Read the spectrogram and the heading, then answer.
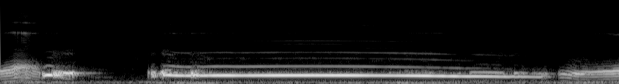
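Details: Pelung-type Barbary dove with long, thick-voiced cooing meant to stimulate other birds; a short rough note, a gap, then a sustained level coo of nearly four seconds ending in a rising inflection.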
